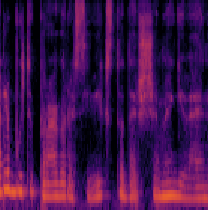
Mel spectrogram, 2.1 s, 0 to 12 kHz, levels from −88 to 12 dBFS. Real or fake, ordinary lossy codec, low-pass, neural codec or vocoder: real; Opus, 16 kbps; 10.8 kHz; none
